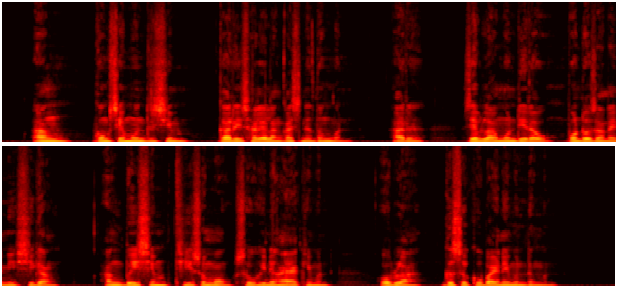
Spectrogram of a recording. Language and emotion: Bodo, sad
